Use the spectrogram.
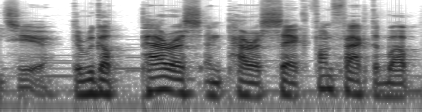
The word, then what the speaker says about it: paras: Then we got Paras and Parasect. Fun fact about Paras, the word Paras is a word in Finnish, it's called paras. That's how you pronounce it, and it means the best.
